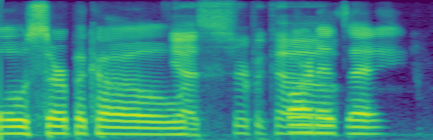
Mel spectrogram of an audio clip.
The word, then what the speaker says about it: Farnese: Farnese. Yeah, that's how you're actually supposed to pronounce her name. I know. I want to say Farnese, but it's Farnese.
